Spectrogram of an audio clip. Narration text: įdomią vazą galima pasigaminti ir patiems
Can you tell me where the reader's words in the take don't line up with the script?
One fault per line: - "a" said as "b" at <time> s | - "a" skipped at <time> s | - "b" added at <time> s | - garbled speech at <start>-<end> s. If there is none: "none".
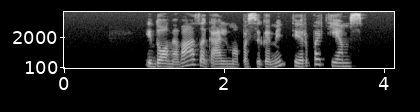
none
